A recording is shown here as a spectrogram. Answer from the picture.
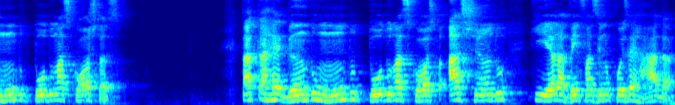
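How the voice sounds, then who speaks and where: Audible room echo surrounds a man speaking at a fairly slow pace. His intonation stays fairly even. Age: 50s. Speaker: financial educator, former truck driver. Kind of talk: casual motivational talk. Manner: halting, repetitive.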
